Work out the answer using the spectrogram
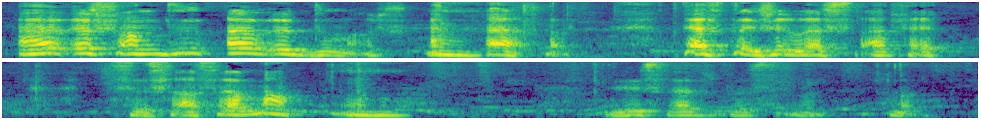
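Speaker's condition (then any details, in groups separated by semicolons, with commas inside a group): Meige syndrome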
